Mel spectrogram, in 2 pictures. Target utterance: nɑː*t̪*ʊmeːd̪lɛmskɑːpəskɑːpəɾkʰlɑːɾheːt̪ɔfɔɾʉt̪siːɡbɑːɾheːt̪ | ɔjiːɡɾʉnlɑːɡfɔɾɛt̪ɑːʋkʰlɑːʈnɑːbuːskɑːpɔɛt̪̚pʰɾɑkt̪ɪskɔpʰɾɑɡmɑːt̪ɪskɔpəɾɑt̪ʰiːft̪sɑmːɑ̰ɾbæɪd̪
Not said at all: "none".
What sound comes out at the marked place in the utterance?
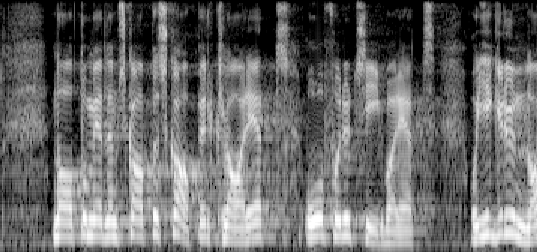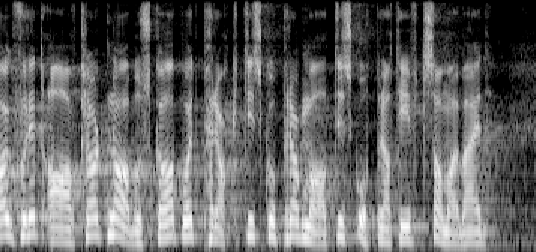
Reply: t̪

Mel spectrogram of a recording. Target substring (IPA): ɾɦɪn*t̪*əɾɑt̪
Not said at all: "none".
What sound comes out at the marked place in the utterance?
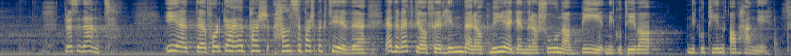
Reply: d̪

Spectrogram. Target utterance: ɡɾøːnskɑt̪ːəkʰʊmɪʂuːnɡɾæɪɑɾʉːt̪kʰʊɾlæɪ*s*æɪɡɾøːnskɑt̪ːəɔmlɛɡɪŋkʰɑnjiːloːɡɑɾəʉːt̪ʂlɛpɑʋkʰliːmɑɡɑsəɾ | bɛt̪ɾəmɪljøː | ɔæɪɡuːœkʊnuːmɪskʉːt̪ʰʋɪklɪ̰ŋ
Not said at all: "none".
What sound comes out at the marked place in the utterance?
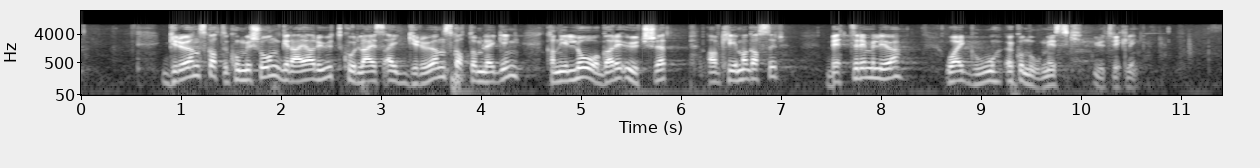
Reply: s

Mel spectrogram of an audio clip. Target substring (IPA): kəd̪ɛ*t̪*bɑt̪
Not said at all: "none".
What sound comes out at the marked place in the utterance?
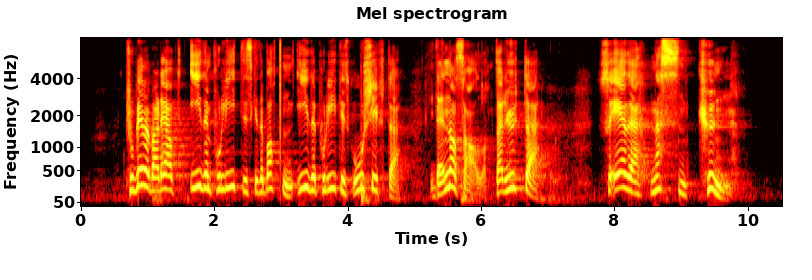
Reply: none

